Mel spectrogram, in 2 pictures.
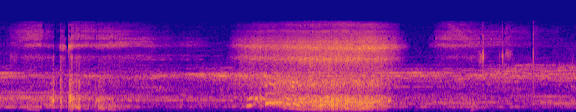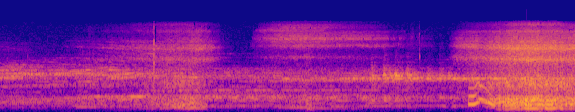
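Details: Loud, rough snoring with slow breaths, about one snore every four seconds.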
